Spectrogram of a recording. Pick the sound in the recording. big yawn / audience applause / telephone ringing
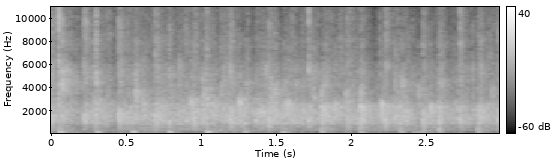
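audience applause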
